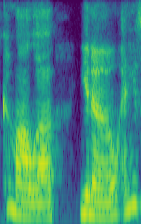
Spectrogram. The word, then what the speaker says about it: Kamala: hurt she's all like no no no it's pronounced kamala you know and he's like oh okay so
